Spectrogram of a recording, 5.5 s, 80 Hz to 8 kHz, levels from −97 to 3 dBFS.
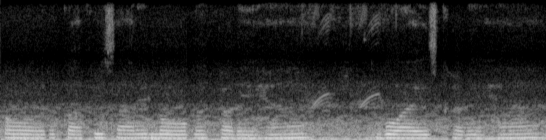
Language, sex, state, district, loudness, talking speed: Hindi, female, Punjab, Pathankot, -17 LUFS, 100 wpm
